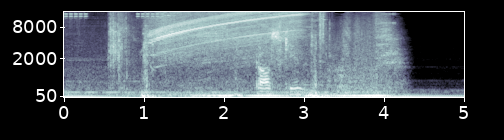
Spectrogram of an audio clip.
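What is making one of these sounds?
A rising electronic hum charges up.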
